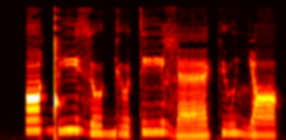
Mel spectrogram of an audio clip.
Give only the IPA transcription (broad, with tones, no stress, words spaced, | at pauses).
ɑ˥ɡ͡ǃi˥zʊ˧ ɡʲʊ˧ ti˥ɮæː˩˧kʲu˥ ʎɑ˧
